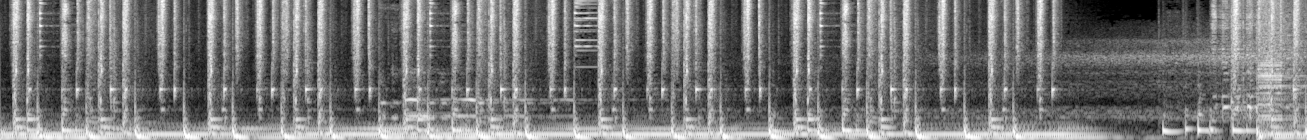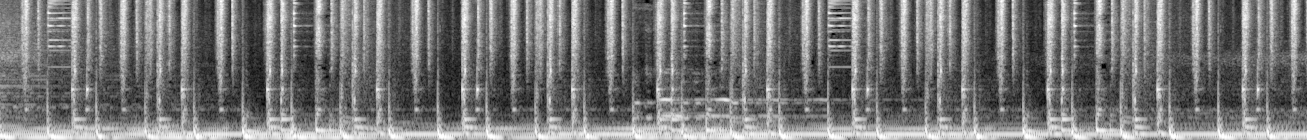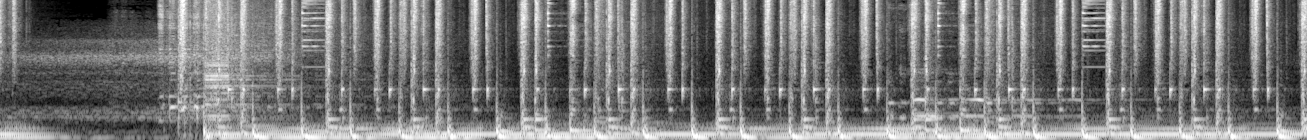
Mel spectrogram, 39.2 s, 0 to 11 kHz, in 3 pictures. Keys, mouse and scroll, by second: 2.7 click, 3.3 click, 3.9 click, 4.4 click, 4.9 click, 5.5 click, 6.1 click, 6.7 click, 7.2 click, 7.8 click, 8.3 z, 8.5-9.0 scroll down 6, 9.0 middle click, 9.4 Tab, 9.7 scroll down 1, 9.8-12.5 middle drag, 12.6 scroll up 1, 12.8 middle drag, 15.1 click, 17.5 click, 20.6-22.1 drag, 22.9 middle click, 23.8 shift+middle click, 26.7-28.9 typing, 33.3 click, 36.6-39.1 drag.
